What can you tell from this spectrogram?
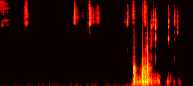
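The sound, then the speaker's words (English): Dice being re-rolled in a game: a few light, sparse clicks, then a louder clattering tumble that settles into scattered small taps. No one speaks. “Can I spend my spell invoke to re-roll my dice and try to protect myself with an arcane shield?”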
